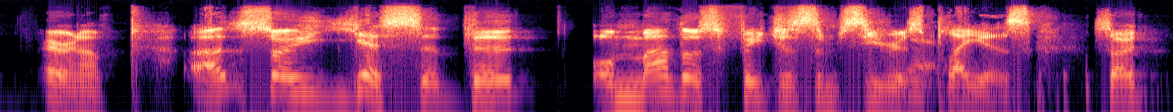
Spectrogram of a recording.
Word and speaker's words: Omados: Yeah, well, look, when I look it up on the internet, it's Omados, over the accent on the A, but it means it's the personification of battle noise.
